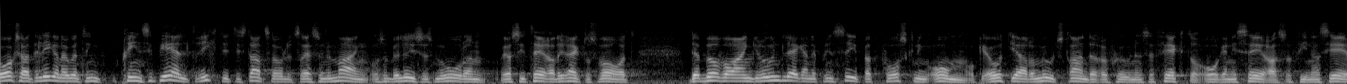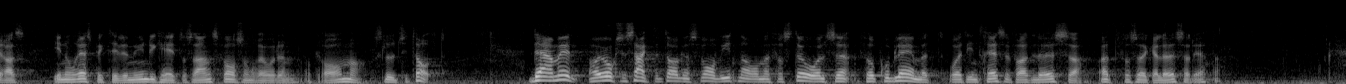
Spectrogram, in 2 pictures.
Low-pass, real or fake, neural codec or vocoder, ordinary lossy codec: 7.2 kHz; real; none; none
